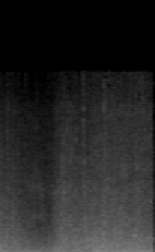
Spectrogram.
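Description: A waterfall roars nearby.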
